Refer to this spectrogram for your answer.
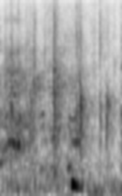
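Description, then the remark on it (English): An audience claps in a steady, dense patter that fills the room, with scattered voices calling out underneath; the applause is moderately soft. “Now, you clapping, but if I was you, I wouldn't be clapping because I'd rather be led than...”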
